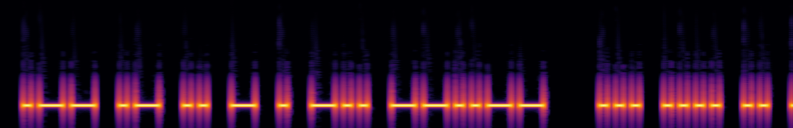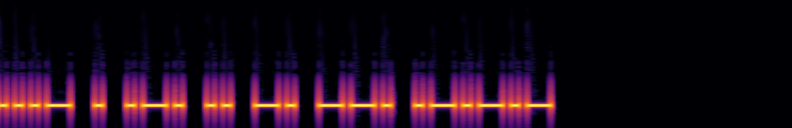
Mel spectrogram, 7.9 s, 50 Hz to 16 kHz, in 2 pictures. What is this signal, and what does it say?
Morse code, heard as a keyed tone, about 30 wpm, 700 Hz. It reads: WAITED, SHIVERING.
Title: A Sound Of Thunder 30wpm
